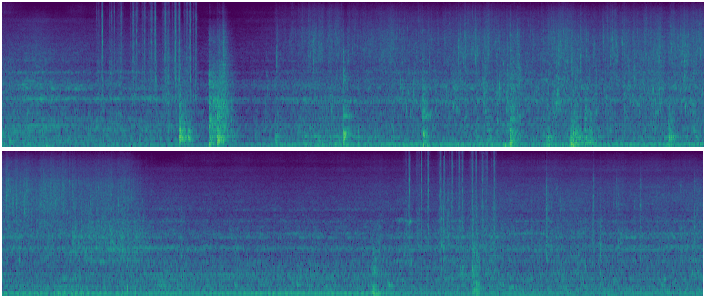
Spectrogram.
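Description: Faucet water running into a stainless steel sink for several seconds midway while a plastic ice-machine water distribution tube is rinsed under it. Knocks and clatters of the plastic parts against the sink come before and after, over a steady low machine hum.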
